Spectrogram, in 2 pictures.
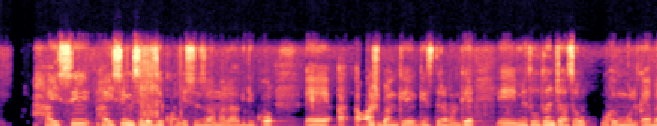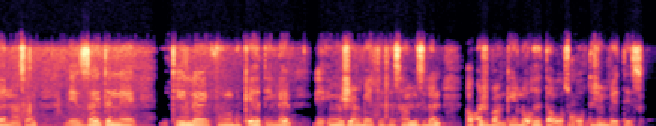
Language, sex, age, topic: Gamo, female, 25-35, government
